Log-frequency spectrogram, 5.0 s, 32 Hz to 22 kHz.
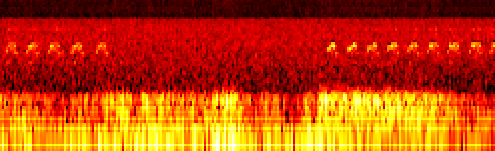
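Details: Ospreys at the Loch Arkaig nest, Scotland, 17 May 2021, during morning mating (female raises tail, male mounts): thin, high whistled chirps in quick series of about five, over steady wind rumble.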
